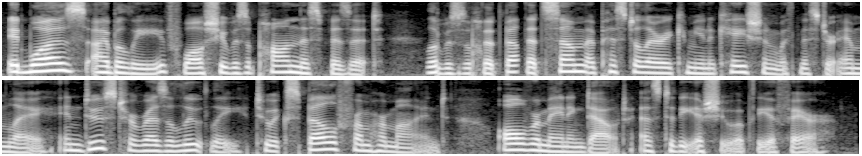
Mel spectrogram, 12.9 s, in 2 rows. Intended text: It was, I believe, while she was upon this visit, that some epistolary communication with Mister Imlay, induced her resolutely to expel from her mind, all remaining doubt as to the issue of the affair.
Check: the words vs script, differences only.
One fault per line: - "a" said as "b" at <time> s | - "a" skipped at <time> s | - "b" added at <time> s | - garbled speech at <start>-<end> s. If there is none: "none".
- garbled speech at 3.2-3.9 s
